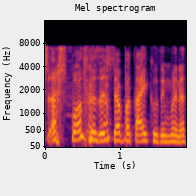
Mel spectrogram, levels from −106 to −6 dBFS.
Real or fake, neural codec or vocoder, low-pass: real; none; 7.2 kHz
